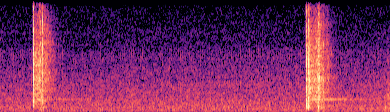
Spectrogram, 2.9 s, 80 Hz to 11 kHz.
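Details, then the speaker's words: Canon AE-1 Program 35mm SLR (1981), fired at 2 s: two crisp clicks about two seconds apart, opening and closing cleanly with no drag or stutter; shutter working very nicely. "we're seeing straight through to the pressure plate inside the camera and I release and that's done so the shutter on this camera is working very nicely"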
